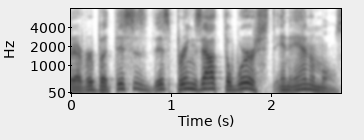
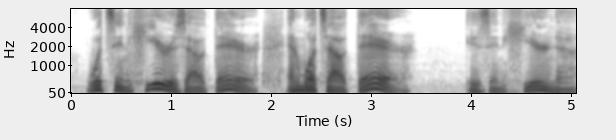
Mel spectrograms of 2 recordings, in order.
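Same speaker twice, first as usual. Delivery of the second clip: put-on stoner voice, lower pitch; 4 semitones lower than usual. Quoting a movie character's rant: Cheech Marin impersonation. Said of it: "my Cheech Marin impersonation".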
